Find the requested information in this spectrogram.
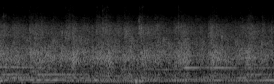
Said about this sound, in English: Come on, let's give the Lord a big clap. Amen.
